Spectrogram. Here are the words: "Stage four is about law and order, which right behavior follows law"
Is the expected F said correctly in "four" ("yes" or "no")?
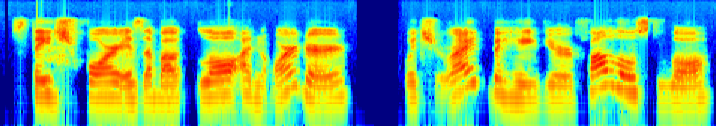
yes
